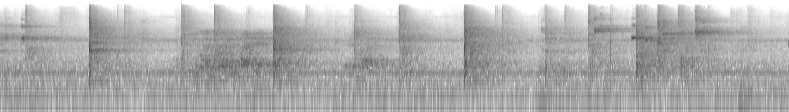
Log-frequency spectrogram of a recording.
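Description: Rackets smack shuttlecocks in a large echoing hall.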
